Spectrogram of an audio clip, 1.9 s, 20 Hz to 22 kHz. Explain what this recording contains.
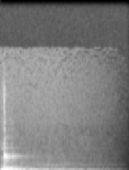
Pedal 03-16bit
piano, ambience, pedal, hammer, keys, pedal-press, bench, piano-bench, noise, background, creaks, stereo
stereo, keys, noise, hammer, ambience, pedal-press, piano-bench, pedal, creaks, background, bench, piano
